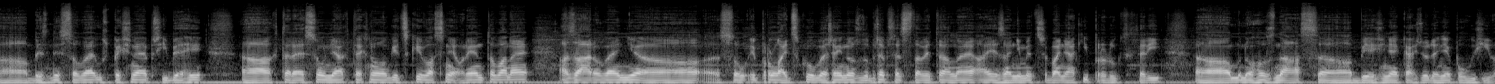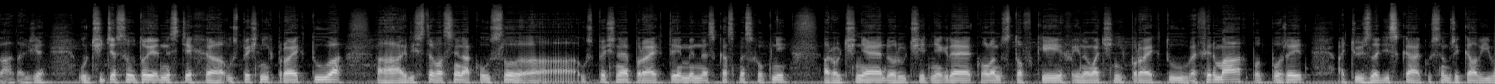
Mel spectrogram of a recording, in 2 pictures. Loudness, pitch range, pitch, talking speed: -20 LUFS, 95-105 Hz, 100 Hz, 140 wpm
